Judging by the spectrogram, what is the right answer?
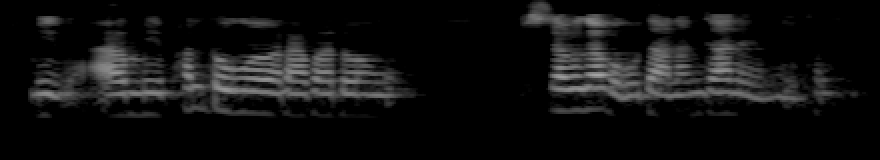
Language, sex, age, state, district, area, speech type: Bodo, female, 30-45, Assam, Kokrajhar, rural, spontaneous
